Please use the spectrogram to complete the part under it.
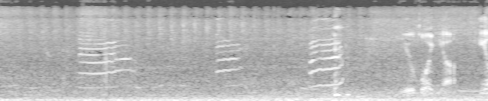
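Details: Stray kitten being petted on a lap outdoors, mewing three short, thin, high meows over steady low rumbling noise, followed by faint human voice sounds.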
